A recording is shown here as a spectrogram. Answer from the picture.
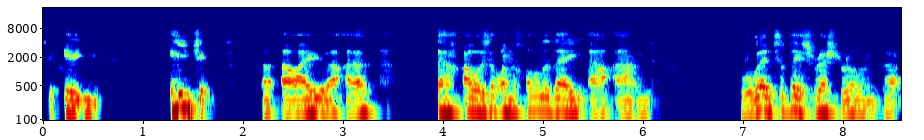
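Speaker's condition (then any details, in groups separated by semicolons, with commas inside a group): Cerebral palsy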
